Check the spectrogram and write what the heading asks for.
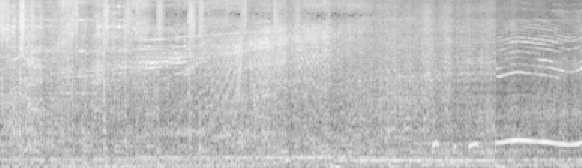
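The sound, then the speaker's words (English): The loud, roaring engine of the Fantastic Car, a flying car, drones steadily with heavy rumbling noise, then a rising whine cuts in near the end as it seems to accelerate away. No one speaks. “Now, everyone, get on the Fantastic Car. The force field is starting to break.”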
